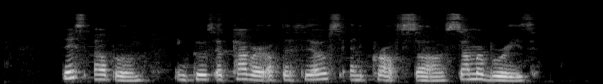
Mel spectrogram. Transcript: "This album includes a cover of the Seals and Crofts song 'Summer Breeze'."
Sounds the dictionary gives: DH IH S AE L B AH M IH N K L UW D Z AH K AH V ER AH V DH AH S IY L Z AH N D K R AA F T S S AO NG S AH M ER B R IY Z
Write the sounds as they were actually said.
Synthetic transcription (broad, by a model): DH IH S AE L B AH M IH N K L UW D Z AH K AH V ER AH V DH AH TH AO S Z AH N K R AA F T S S AO NG S AH M ER B R IY Z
